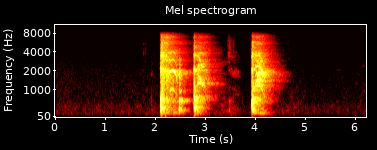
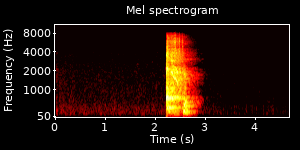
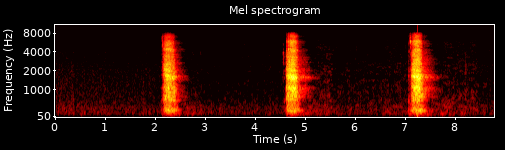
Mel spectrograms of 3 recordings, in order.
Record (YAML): three_cough_length: 6.2 s
three_cough_amplitude: 32151
three_cough_signal_mean_std_ratio: 0.31
cough_length: 4.7 s
cough_amplitude: 27207
cough_signal_mean_std_ratio: 0.21
exhalation_length: 8.8 s
exhalation_amplitude: 10777
exhalation_signal_mean_std_ratio: 0.21
survey_phase: beta (2021-08-13 to 2022-03-07)
age: 65+
gender: Female
wearing_mask: 'No'
symptom_none: true
smoker_status: Never smoked
respiratory_condition_asthma: false
respiratory_condition_other: false
recruitment_source: REACT
submission_delay: 1 day
covid_test_result: Negative
covid_test_method: RT-qPCR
